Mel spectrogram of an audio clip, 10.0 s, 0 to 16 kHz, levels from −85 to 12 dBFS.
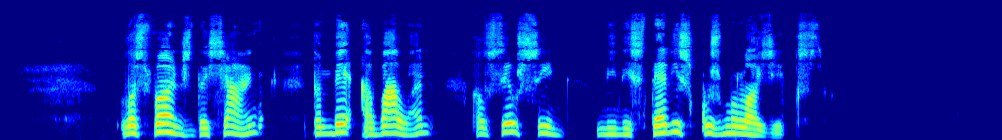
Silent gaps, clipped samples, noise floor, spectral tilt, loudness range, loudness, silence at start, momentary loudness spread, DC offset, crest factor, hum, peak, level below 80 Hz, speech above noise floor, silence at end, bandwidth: none; under 0.1%; -87 dBFS; -5.5 dB/octave; 4 LU; -26 LUFS; 1.2 s; 18 LU; under 0.1%; 22 dB; none; -6 dBFS; -78 dBFS; 61 dB; 1.85 s; 11.5 kHz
